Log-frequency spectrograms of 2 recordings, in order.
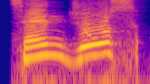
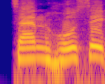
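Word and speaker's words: San José: Rica की राजधानी है सन जोस हम कहेंगे भारतीय वो लोग इसे सन होसे कहते हैं दे को व ह की तरह प्रोनाउंस करते हैं क्योंकि स्पेनिश भाषा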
